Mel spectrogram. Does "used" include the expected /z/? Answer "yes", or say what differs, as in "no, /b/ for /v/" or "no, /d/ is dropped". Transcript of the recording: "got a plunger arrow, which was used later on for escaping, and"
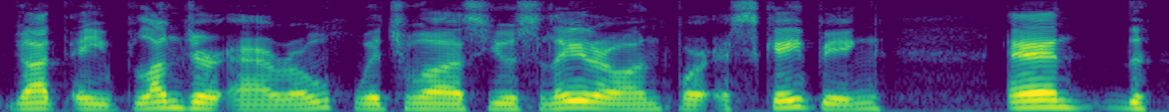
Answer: no, /s/ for /z/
